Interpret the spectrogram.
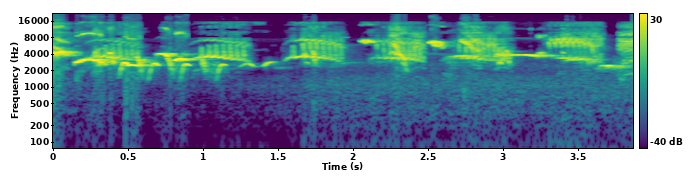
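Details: Oriental magpie-robin song of wild forest birds, played as a lure to attract wild magpie-robins; a loud, dense run of clear whistles, sharp chirps and buzzy trills, with phrases following one another with hardly a pause.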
